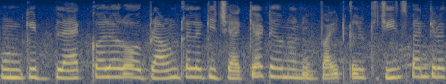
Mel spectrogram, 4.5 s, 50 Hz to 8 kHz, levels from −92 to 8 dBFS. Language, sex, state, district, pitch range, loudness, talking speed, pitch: Hindi, female, Maharashtra, Gondia, 275-300 Hz, -15 LUFS, 230 wpm, 290 Hz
